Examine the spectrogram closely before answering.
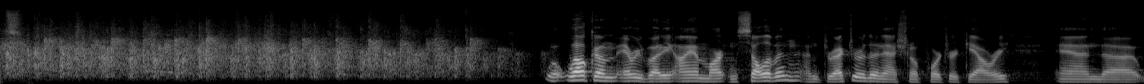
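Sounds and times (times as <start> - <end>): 
audience applause for a school jazz ensemble: 0.0 - 5.2
speech: 5.5 - 11.4.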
